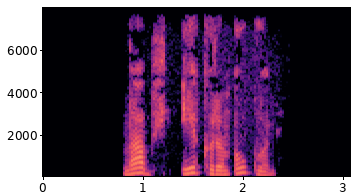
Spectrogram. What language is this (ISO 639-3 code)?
lav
